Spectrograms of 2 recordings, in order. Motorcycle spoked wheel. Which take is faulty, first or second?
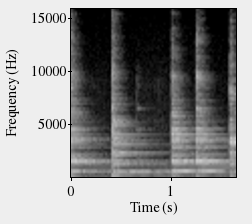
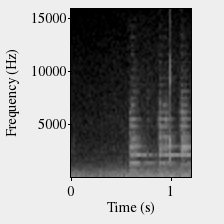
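second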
